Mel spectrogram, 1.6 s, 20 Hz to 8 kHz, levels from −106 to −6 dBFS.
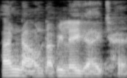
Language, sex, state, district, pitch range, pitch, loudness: Angika, male, Bihar, Purnia, 100-115 Hz, 105 Hz, -18 LUFS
